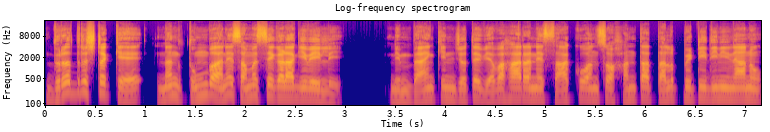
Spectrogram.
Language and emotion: Kannada, disgusted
